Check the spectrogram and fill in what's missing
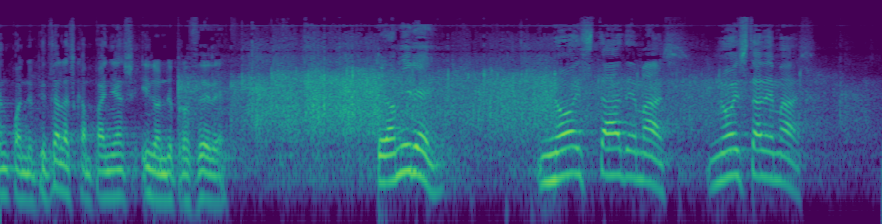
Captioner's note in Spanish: Aplausos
